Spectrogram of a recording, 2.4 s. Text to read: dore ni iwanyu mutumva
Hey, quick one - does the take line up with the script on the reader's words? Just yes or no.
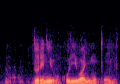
no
